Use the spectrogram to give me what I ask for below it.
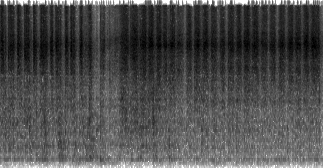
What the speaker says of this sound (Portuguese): Então você pega uma lixa, faz isso aqui, ó.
